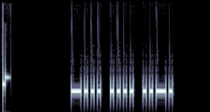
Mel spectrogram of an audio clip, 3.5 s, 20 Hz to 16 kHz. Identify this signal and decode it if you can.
Morse code, heard as a keyed tone, about 22 wpm, 700 Hz. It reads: BHF
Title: USA Call Sign Postfixes - 3 Letters 22wpm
